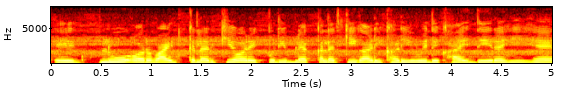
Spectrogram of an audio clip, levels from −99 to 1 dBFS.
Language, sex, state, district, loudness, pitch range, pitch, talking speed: Hindi, female, Jharkhand, Sahebganj, -14 LUFS, 250-260 Hz, 255 Hz, 215 wpm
